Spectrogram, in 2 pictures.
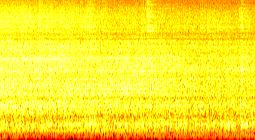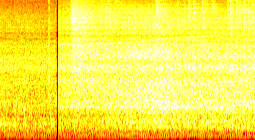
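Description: Diesel locomotive running steadily in a rail yard. About six seconds in, the sound cuts abruptly to a slightly louder freight train rolling on the rails.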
